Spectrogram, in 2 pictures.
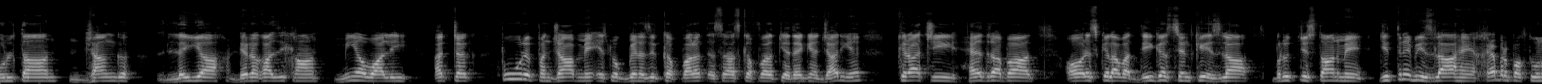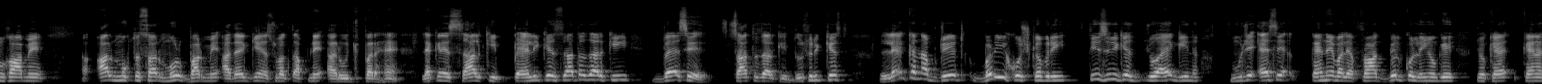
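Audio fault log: No faults heard anywhere in this recording.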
